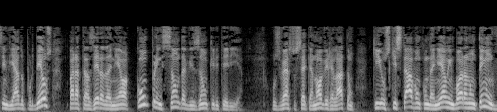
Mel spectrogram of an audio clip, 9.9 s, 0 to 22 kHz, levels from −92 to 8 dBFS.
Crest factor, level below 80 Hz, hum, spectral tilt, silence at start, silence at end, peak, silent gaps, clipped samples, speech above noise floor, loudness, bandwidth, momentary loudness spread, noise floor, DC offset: 16 dB; -56 dBFS; none; -5 dB/octave; 0 s; 0 s; -2 dBFS; none; under 0.1%; 35 dB; -17 LUFS; 8.8 kHz; 9 LU; -52 dBFS; under 0.1%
